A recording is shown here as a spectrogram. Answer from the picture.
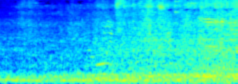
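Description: Low rumble of an RMC hybrid roller coaster train running on its steel track during an empty test run, growing steadily louder.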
